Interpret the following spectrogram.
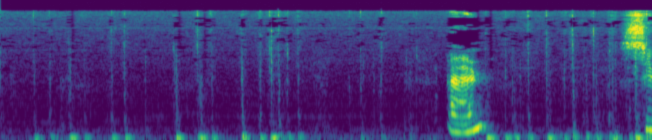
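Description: Typing on a computer keyboard: a run of irregular keystrokes with soft low thuds. About four and a half seconds in, a brief drawn-out vocal sound from the typist is the loudest thing.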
